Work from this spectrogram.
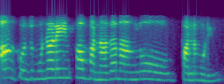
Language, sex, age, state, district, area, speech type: Tamil, female, 18-30, Tamil Nadu, Ranipet, urban, conversation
